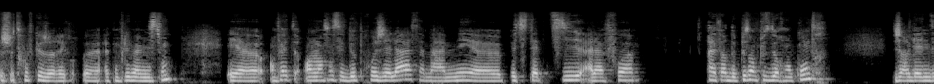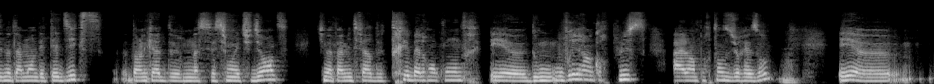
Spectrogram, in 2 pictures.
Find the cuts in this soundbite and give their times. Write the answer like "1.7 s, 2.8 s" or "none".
none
